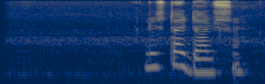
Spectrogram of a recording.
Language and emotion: Russian, sad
